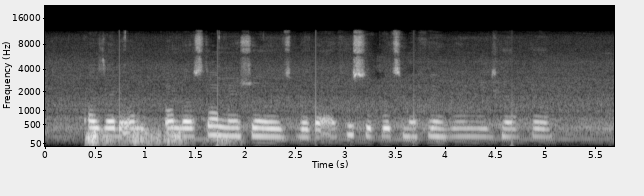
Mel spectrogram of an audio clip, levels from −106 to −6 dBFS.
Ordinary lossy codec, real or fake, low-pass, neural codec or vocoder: none; real; none; none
